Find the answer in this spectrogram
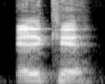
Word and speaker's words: Elke: So instead of saying Elke, you say Elke. That's her name. Right. Okay. And you probably, they told me. I'm like, Americans think that the E is silent. So I put a lot of emphasis on the E.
